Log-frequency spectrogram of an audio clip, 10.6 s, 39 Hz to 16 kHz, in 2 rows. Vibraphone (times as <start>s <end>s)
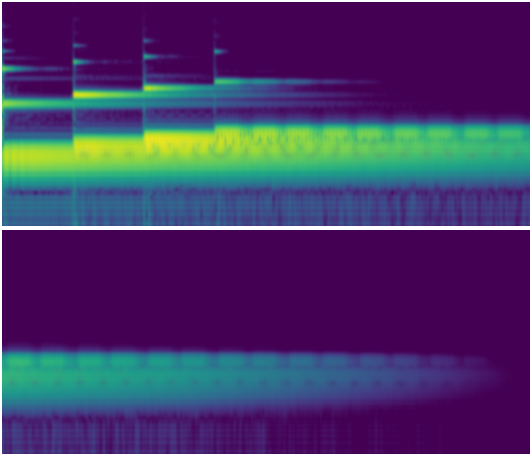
0.0s 4.4s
